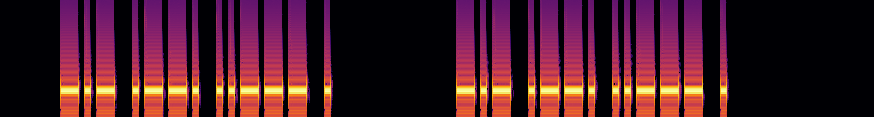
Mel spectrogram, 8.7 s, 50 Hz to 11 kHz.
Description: Morse code, heard as a keyed tone, about 20 wpm, 700 Hz. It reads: KP2E KP2E
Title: DXCC-100 Call Signs - 4 Characters - Repeated 3x - 20wpm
